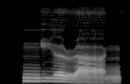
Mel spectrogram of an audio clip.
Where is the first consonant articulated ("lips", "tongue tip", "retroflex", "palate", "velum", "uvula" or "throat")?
palate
